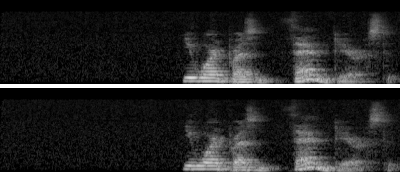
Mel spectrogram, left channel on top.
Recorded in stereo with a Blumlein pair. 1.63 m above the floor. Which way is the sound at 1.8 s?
60° left.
